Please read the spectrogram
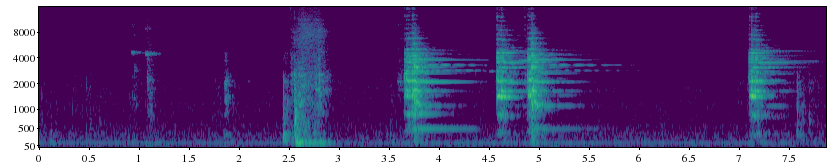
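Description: Four sharp metallic clinks, each ringing briefly, from the hardware of an X-ray exam table as the patient is positioned. A soft thud comes just before them, and a low steady hum runs underneath.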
